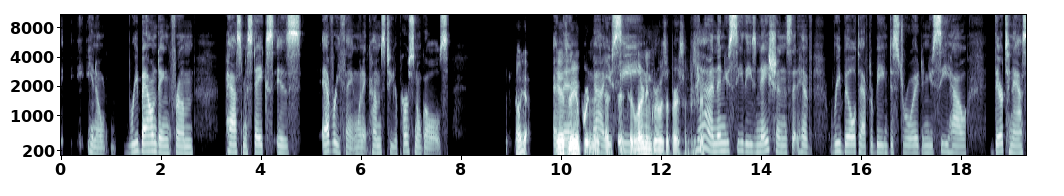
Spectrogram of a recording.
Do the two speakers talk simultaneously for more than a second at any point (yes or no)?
yes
